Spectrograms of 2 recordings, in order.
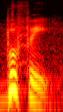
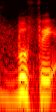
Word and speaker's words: buffet: No, this is called as a buffet. It is pronounced as buffet, and I know, as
